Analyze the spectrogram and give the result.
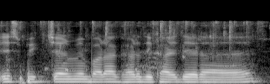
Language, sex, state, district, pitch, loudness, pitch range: Hindi, male, Assam, Kamrup Metropolitan, 120 Hz, -14 LUFS, 115-125 Hz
